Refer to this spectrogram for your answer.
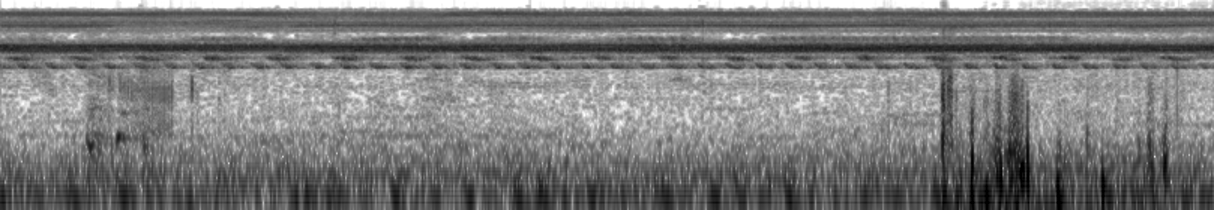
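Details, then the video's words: Cricket chirring in a steady high trill over a noisy outdoor background, with several dull knocks near the eighth second. "Cricket sound effect(cricket sound)"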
